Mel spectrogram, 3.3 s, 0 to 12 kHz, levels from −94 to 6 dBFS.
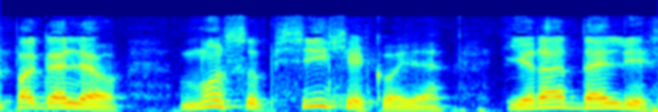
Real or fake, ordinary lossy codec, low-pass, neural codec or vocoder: fake; MP3, 48 kbps; 7.2 kHz; codec, 16 kHz, 4 kbps, X-Codec, HuBERT features, trained on balanced general audio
